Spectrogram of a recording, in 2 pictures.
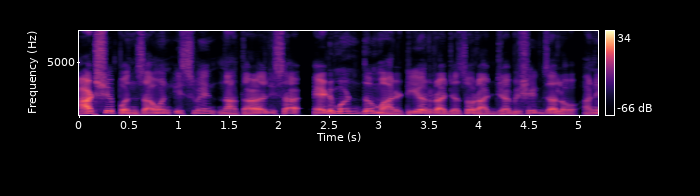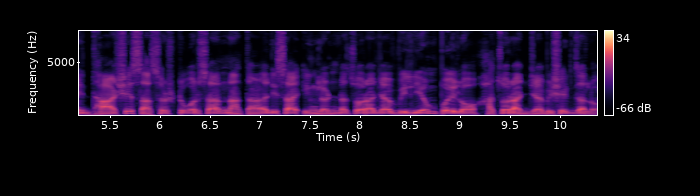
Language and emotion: Goan Konkani, neutral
